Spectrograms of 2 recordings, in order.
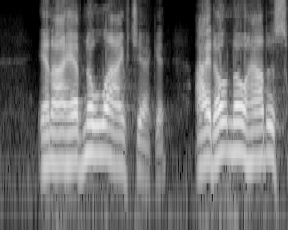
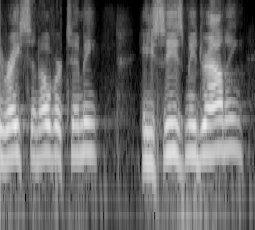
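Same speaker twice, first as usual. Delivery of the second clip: ordinary talk, nothing marked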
